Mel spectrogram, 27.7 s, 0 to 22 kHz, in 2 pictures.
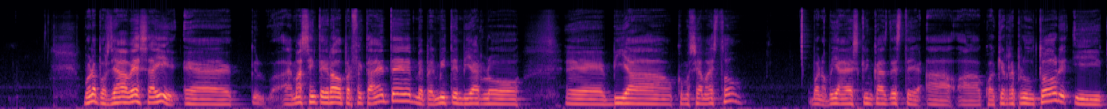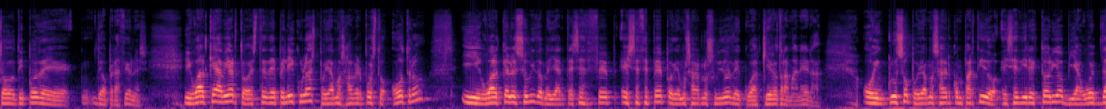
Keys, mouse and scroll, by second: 13.2 click.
